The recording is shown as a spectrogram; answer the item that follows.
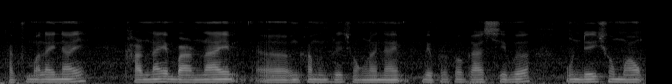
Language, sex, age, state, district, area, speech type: Bodo, male, 18-30, Assam, Kokrajhar, rural, spontaneous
